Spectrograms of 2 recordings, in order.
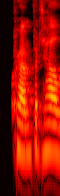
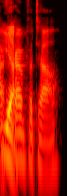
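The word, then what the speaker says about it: Crème Fatale: It's Creme. – Creme? – Creme Fatale, like Femme Fatale? – Yeah. Creme Fatale. – I guess you're right.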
